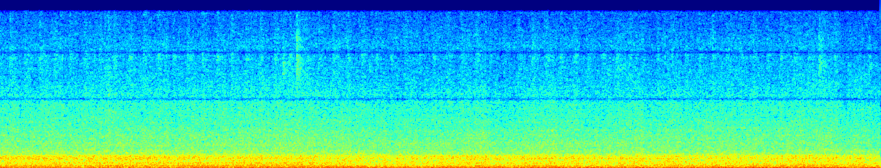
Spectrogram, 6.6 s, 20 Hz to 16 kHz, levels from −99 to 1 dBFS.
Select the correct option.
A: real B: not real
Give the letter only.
A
